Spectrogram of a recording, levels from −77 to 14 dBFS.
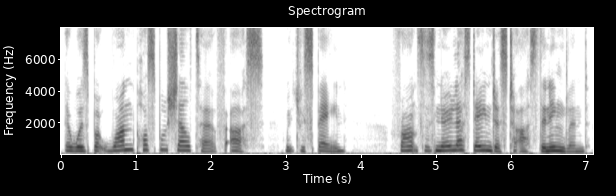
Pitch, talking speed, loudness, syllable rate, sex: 245 Hz, 170 wpm, -17 LUFS, 4.8 syllables/s, female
